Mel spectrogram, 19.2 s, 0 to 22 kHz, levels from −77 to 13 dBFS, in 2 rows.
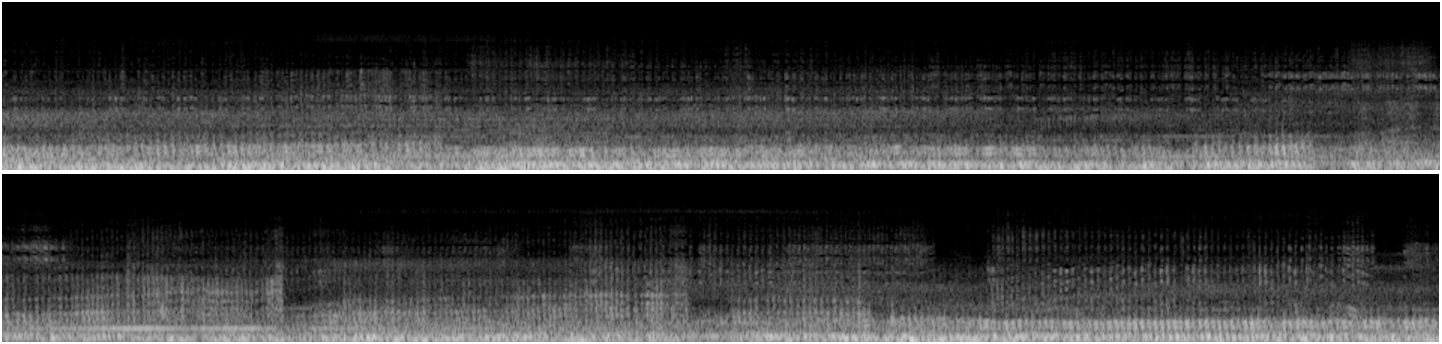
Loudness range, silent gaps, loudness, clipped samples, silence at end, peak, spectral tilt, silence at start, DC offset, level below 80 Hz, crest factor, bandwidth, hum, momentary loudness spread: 3 LU; none; -19 LUFS; under 0.1%; 0 s; -2 dBFS; -9 dB/octave; 0 s; under 0.1%; -20 dBFS; 14 dB; 7 kHz; none; 5 LU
